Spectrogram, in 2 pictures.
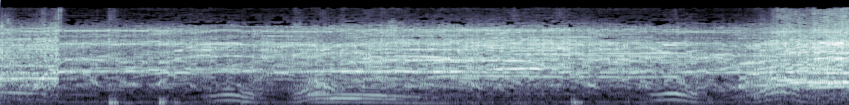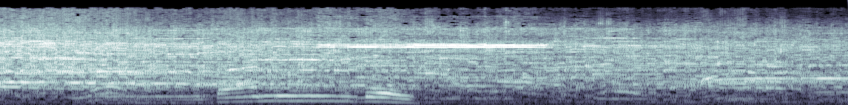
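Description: A large crowd of spectators chatters and cheers outdoors.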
